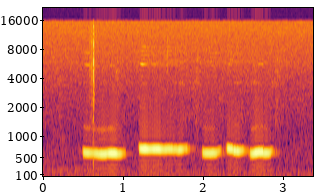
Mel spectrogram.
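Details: A male pet diamond dove, which puffs up when cooing, gives five soft, pure, mid-pitched coo notes over three seconds, the second long and drawn out, with one sharp click near the start.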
